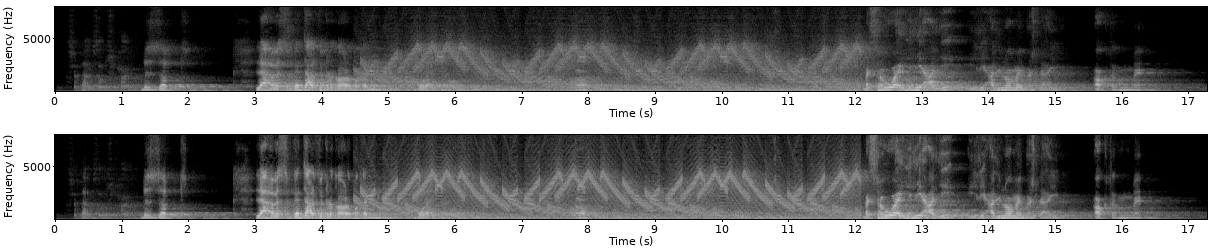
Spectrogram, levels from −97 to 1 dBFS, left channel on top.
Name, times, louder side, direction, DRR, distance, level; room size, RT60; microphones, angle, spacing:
voice 1, 0.2-1.2 3.4-3.6 5.8-7.1 7.6-12.9, equal, 10° left, -1 dB, 6.1 m, -49 dB
voice 2, 1.3-1.8 2.8-6.2 7.8-8.1 12.1-15.1 15.6-16.3, right 3 dB, 80° right, 7 dB, 1.9 m, -30 dB
sound 1, 4.5-12.1, right 3 dB, 55° right, 2.1 m, -38 dB
26.0 x 25.0 x 9.2 m, 3.0 s
head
